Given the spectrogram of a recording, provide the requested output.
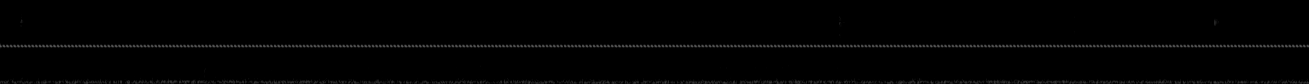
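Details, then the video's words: Nighttime crickets in a steady chorus beneath the moon, giving an unbroken piercing trill with fast, even pulses, a low background hum and scattered faint high ticks. "Sound of Crickets"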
